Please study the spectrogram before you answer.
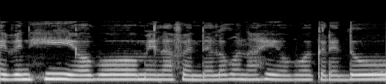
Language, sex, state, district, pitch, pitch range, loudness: Chakma, female, Tripura, Unakoti, 225 Hz, 220-230 Hz, -14 LUFS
